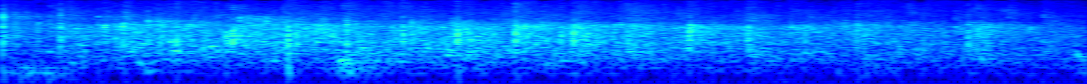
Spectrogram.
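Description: Steady applause from an audience, a dense crackle of many hands clapping at a fairly even level for several seconds, with no voices over it.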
